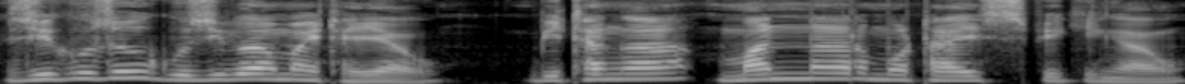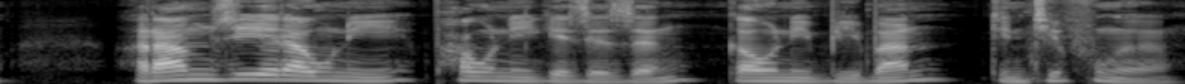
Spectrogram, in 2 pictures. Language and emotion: Bodo, neutral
